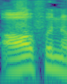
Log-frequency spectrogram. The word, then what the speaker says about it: often: சரி இப்ப கவனிங்க ஓ எடி இத வந்து ஆபன் அப்படின்னு கூட உச்சரிச்சுக்கலாம் இல்ல ஆப்டன் அப்படின்னு கூட உச்சரிச்சுக்கலாம். இதுக்கு என்ன அர்த்தம் அப்படின்னு கேட்டீங்கன்னா அடிக்கடி அப்படின்னு அர்த்தம்.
